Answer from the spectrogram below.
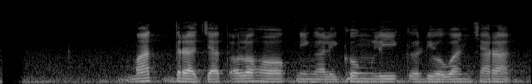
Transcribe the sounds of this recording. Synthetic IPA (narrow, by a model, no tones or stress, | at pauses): mat̪̚dɾad͡ʒat̪ɔlɔɦɔk̚niŋaliɡɔŋlikɨrdiwawaɲt͡ʃaɾa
